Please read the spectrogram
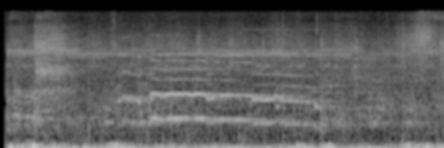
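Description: A rooster crowing once: a single long call starting about a second in, holding its pitch and then dropping away at the end, lasting about two seconds. Low rumbling runs underneath.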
